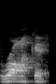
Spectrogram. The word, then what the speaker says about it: ROCK.IT: Tech stakeholders I I like that it is pronounced rocket as well because I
